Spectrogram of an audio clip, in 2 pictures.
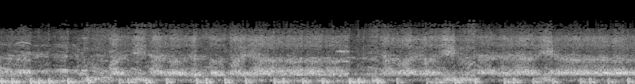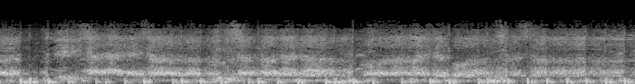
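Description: A large crowd of Partizan football fans chants a hateful slogan in unison from the stadium stands, a loud, continuous roar of many voices with a steady rhythmic pulse and no pauses across the whole stretch.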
